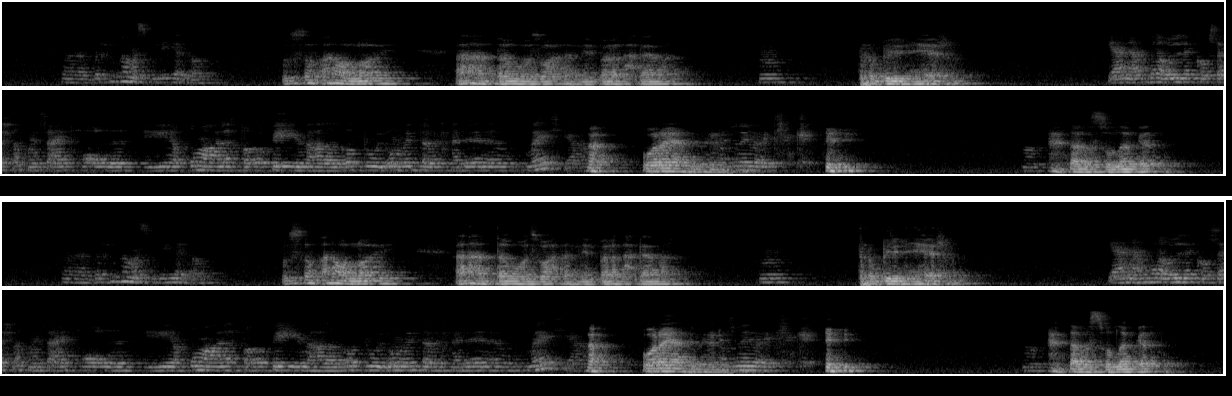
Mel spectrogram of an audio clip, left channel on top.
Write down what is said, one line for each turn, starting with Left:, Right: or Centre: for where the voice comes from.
Left: فبشوفها مسؤوليه الاول
Right: بالظبط انا والله انا هتجوز واحده من البلد حدامه
Left: مم.
Right: تربي لي العيال
Left: يعني عمالة أقول لك وأصيح لك من ساعتها يقوم على الطرفين على الأب والأم وأنت من حدانا وماشي يا عم
Right: <laughs> <laughs> ورايح دماغي
Left: ربنا يبارك لك
Right: <laughs>
Left: مم.
Right: لا بس والله بجد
